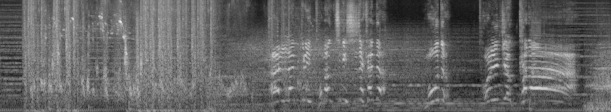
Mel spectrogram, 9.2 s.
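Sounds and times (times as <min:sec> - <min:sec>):
volley of arrows being shot: 0:00.3 - 0:04.1
speech: 0:04.6 - 0:09.0.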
